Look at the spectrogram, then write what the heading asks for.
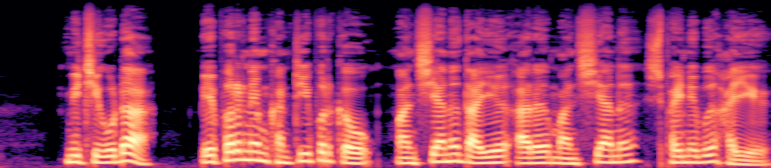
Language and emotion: Bodo, neutral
